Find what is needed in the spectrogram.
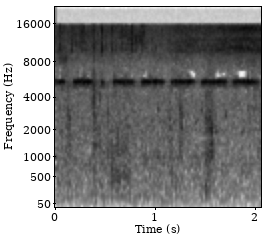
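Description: An insect, such as a cricket, chirping steadily in a high-pitched pulsed rhythm of about three chirps a second, with a faint click or two.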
